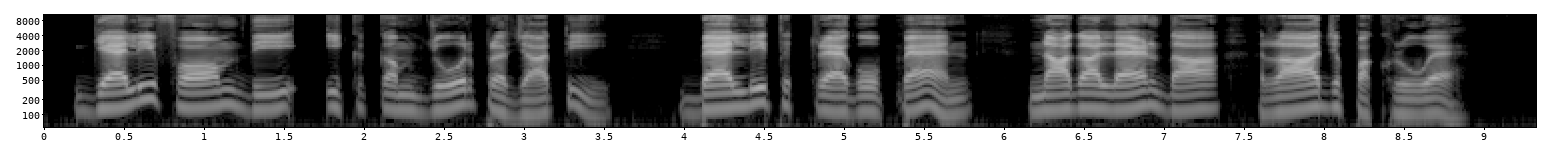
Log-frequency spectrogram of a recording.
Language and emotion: Dogri, neutral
